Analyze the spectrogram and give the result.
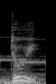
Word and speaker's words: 对: Слово «дуй» произносится в четвертом тоне, переводится как «направлять», «нацеливать против», «воздействовать на», «адресовать».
